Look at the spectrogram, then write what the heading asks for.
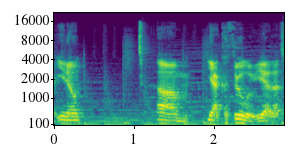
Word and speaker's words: Cthulhu: Yeah, Cthulhu.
